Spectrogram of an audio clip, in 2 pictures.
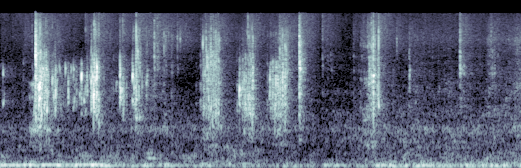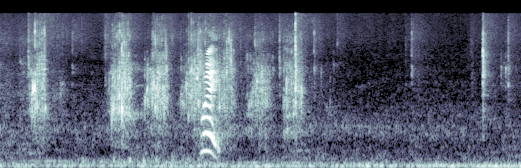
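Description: Water in an inflatable paddling pool splashing and sloshing in small, irregular splashes, with a child's short call of "wait" about seven seconds in.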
